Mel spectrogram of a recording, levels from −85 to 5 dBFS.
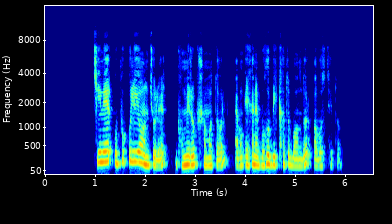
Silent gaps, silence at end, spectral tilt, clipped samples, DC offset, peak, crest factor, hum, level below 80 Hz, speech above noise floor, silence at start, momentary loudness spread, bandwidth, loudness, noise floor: none; 0.65 s; -7.5 dB/octave; under 0.1%; under 0.1%; -10 dBFS; 18 dB; none; -72 dBFS; over 64 dB; 1 s; 12 LU; 7.6 kHz; -27 LUFS; under -90 dBFS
